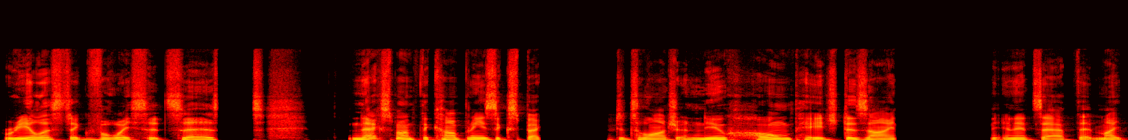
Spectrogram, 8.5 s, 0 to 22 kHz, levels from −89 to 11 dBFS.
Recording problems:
audio cutting out; at 1.5 s, at 4 s for 0.5 s and at 6.5 s for 0.5 s

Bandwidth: 14.5 kHz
